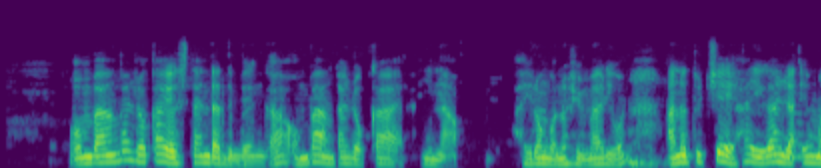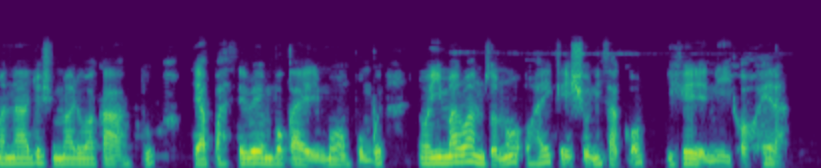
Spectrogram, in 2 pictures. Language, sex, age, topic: Oshiwambo, male, 18-24, finance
